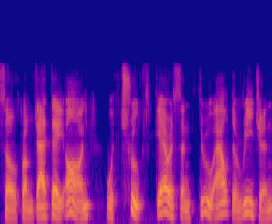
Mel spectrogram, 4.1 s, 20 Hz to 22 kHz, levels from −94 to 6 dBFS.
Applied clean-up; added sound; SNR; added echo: neural mask model Resemble Enhance denoiser.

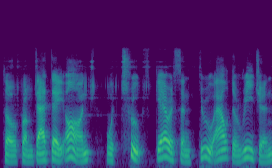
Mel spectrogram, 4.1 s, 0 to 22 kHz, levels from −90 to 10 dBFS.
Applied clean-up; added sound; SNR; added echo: neural mask model DeepFilterNet 3.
